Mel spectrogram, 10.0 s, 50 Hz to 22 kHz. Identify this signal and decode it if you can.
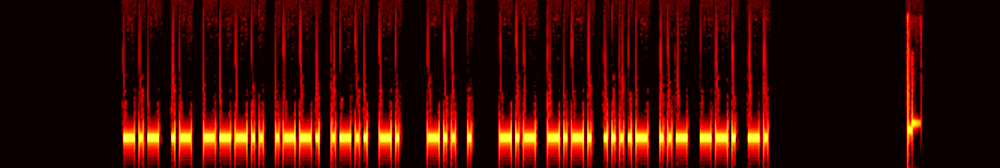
Morse code, heard as a keyed tone, about 30 wpm, 690 Hz. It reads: KA8PLN DE KC4UGN
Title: USA Callsign DE Callsign 30wpm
